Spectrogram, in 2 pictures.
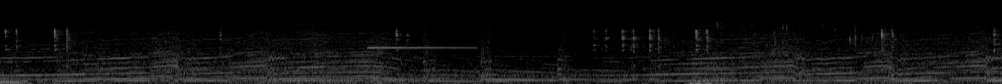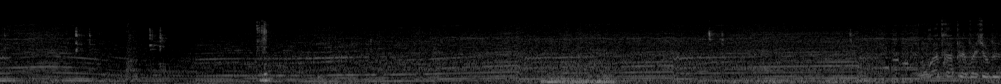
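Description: A race car is driven hard around a track in a racing video game, its engine rising and falling through gear changes in a continuous, wavering whine, with people talking over it.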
